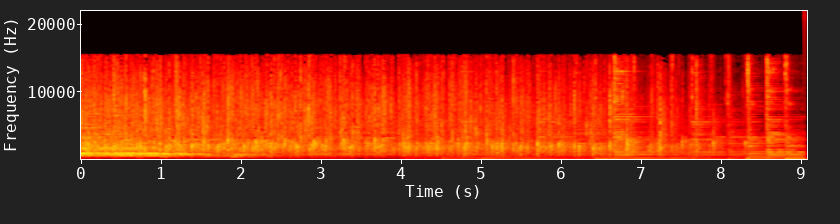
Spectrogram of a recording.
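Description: A crowd applauds a VIP guest after a competition with dense, steady clapping throughout, and partway through, music with a strummed guitar and a steady beat begins underneath the continuing applause.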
